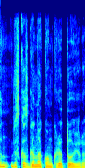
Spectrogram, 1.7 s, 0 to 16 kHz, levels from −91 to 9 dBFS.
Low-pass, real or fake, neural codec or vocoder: 14.4 kHz; real; none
